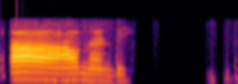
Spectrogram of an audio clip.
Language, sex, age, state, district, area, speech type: Telugu, female, 45-60, Andhra Pradesh, Visakhapatnam, urban, conversation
